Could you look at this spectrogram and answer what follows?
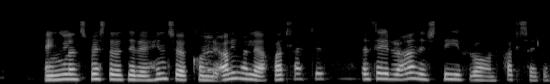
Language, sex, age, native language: Icelandic, female, 16, Icelandic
